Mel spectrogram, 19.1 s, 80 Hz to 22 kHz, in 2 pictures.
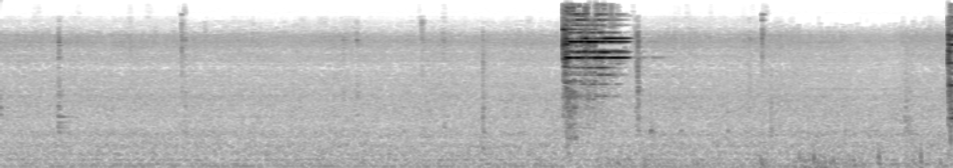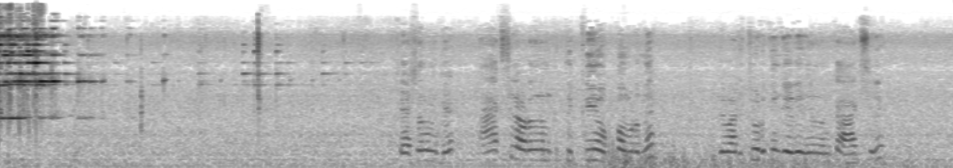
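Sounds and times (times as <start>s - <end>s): metal tools clinking on steel: 5.6s - 6.7s, 9.5s - 13.2s.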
